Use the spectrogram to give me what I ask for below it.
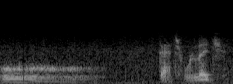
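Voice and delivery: low, soft reverent murmur; a hushed awed crowd. Shown as a demonstration. The golf crowd reacting to the miss, hushed and awed. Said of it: "And then the crowd goes".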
